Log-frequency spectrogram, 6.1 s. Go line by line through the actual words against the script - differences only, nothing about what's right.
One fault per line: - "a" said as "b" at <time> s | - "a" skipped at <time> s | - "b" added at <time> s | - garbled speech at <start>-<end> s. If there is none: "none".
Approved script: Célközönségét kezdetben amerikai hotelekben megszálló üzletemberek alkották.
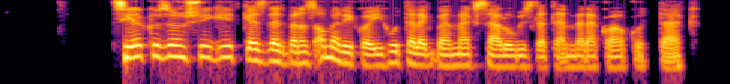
- "az" added at 2.5 s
